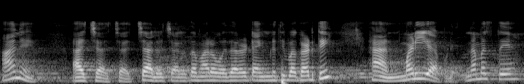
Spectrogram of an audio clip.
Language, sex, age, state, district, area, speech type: Gujarati, female, 60+, Gujarat, Surat, urban, spontaneous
